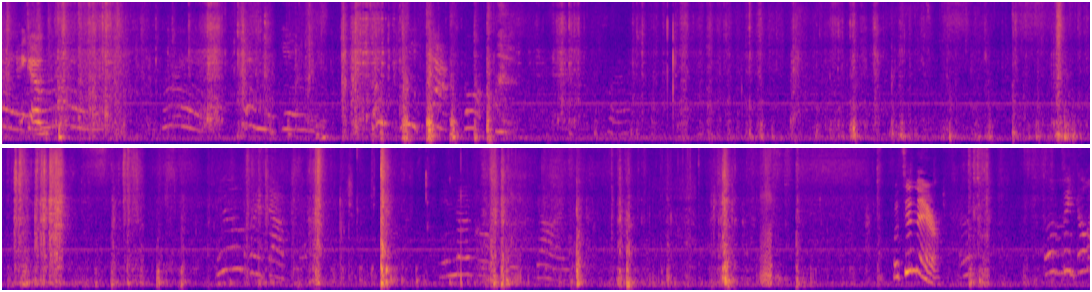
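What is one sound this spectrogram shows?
Cardboard rustles and thumps as a box is opened.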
